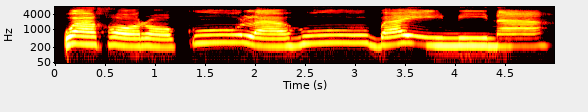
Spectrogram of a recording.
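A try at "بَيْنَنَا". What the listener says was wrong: Bukan Bani bukan Bay. Bani. Bani.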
